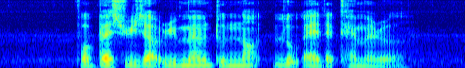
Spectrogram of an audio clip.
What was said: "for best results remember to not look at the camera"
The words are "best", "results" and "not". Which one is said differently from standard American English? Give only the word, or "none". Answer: results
